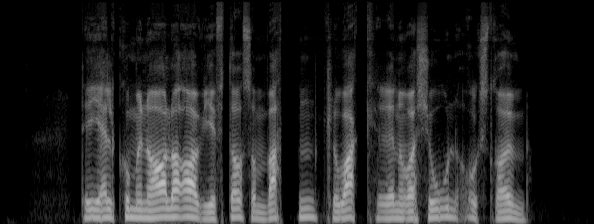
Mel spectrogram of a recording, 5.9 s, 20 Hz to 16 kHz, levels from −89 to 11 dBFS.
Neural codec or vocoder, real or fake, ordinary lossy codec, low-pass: vocoder, 44.1 kHz, 128 mel bands every 256 samples, BigVGAN v2; fake; Opus, 24 kbps; 14.4 kHz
